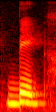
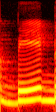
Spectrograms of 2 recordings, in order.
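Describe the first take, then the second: First: बेक्ड as "bekt", with a light T; voiceless ending. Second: बेक्ड misread as "begd"; wrong D ending. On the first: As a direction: say बेक्ड ending in a small unvoiced t. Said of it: "क्या पढ़ेंगे?". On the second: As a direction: say बेक्ड with a voiced g-d at the end. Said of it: "ड का sound नहीं आएगा". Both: Shown as a demonstration.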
